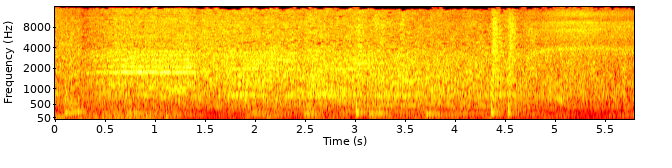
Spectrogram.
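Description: A festival crowd boos and jeers in a steady, dense roar that holds for several seconds, with faint music and a few sharp knocks poking through the noise.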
